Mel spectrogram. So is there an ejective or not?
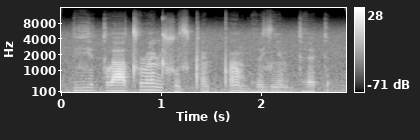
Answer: yes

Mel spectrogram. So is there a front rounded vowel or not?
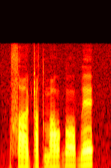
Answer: yes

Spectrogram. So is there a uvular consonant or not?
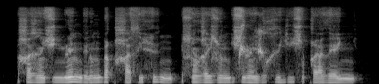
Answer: yes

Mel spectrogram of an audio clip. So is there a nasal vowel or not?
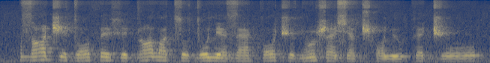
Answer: yes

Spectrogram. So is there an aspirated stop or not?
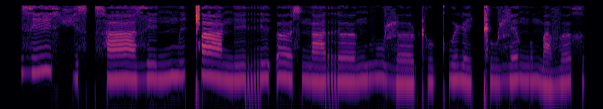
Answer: yes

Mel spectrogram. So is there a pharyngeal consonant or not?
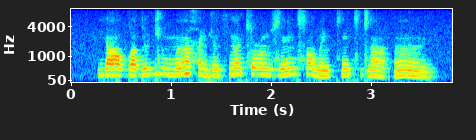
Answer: yes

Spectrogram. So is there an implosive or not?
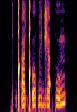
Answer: yes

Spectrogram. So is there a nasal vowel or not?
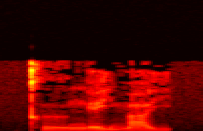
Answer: no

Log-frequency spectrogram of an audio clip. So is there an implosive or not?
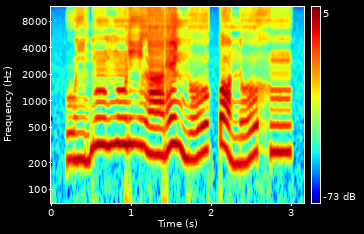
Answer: no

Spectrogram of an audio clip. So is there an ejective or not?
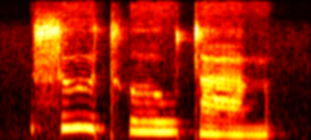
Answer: no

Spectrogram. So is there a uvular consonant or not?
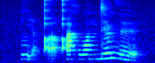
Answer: yes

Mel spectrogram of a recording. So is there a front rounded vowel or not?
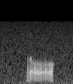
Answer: no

